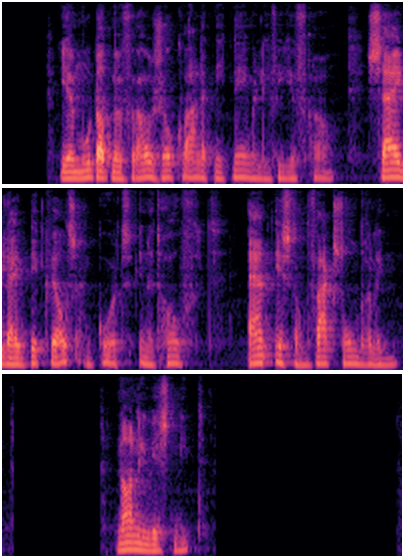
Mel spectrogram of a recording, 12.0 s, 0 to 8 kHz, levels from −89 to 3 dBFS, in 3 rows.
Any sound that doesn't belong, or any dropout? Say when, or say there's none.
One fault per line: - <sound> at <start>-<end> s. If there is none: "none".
none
